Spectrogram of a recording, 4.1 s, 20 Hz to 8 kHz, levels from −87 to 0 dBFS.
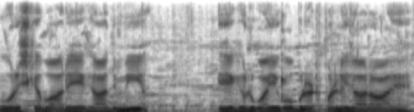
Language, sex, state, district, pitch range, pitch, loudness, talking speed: Hindi, male, Uttar Pradesh, Shamli, 120-130 Hz, 125 Hz, -13 LUFS, 205 wpm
